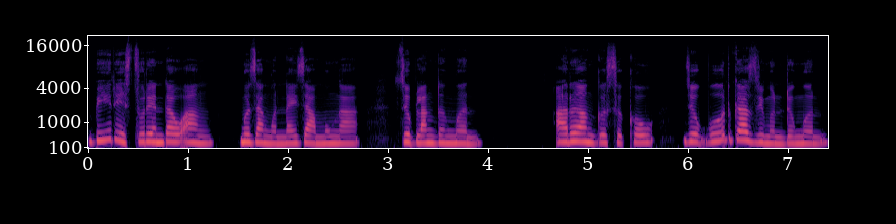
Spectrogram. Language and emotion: Bodo, sad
